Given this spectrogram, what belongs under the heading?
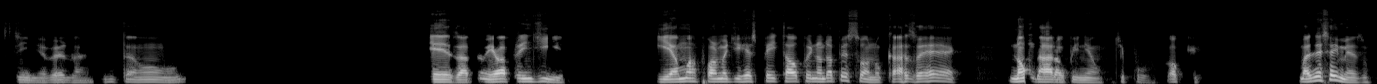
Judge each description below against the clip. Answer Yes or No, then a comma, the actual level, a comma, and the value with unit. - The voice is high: No, low, 120 Hz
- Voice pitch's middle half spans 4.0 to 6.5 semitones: Yes, average, 4.3 semitones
